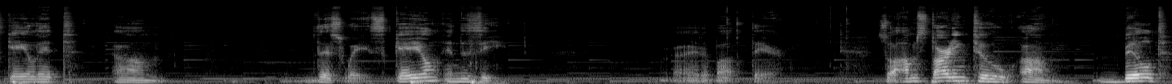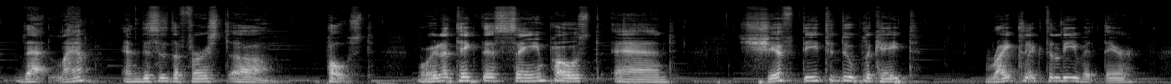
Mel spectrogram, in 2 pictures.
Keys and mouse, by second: 0.1 KP_1, 4.1 s, 8.5 click, 13.8 click, 20.1 shift+d.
